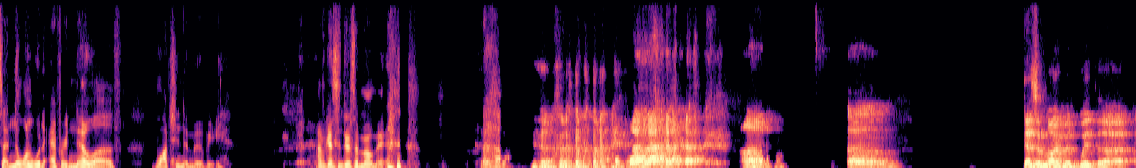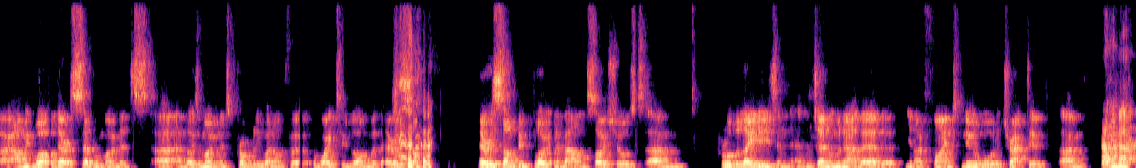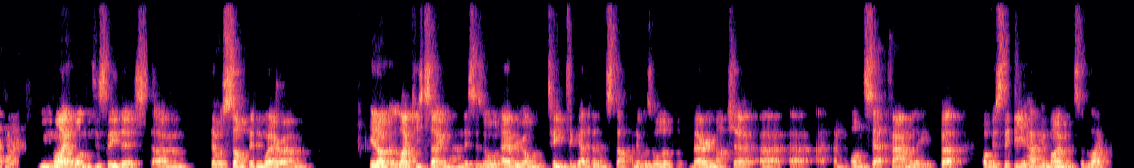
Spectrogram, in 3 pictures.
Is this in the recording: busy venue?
no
